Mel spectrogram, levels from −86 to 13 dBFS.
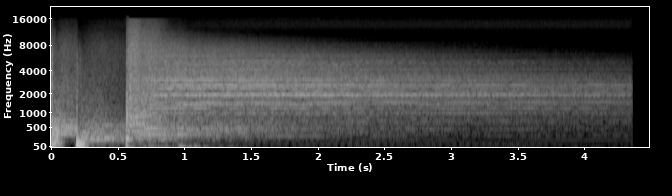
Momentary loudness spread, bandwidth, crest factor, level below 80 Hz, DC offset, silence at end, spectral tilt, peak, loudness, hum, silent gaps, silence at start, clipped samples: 16 LU; 16 kHz; 22 dB; -40 dBFS; under 0.1%; 0.1 s; -2.5 dB/octave; -4 dBFS; -23 LUFS; none; none; 0 s; under 0.1%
